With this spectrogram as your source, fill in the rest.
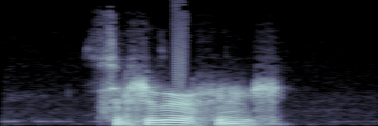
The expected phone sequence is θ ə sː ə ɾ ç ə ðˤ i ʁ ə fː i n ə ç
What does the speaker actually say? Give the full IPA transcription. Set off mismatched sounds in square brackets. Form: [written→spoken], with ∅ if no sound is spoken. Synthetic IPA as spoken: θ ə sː ə [ɾ→l] ç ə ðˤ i ʁ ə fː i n ə ç

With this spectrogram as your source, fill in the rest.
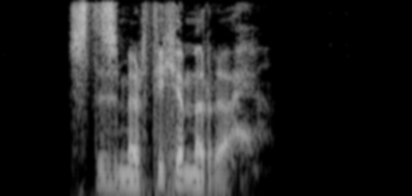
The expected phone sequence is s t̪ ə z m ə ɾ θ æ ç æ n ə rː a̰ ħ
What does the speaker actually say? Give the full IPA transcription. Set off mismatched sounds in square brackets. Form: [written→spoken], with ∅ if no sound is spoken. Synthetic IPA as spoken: s t̪ ə z m ə ɾ θ [æ→i] ç æ [n→m] ə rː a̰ ħ

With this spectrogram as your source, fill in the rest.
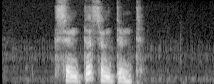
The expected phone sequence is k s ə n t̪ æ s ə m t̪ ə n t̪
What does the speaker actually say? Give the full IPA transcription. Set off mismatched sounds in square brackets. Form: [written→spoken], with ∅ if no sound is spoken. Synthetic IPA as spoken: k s ə n t̪ æ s ə [m→n] t̪ ə n t̪

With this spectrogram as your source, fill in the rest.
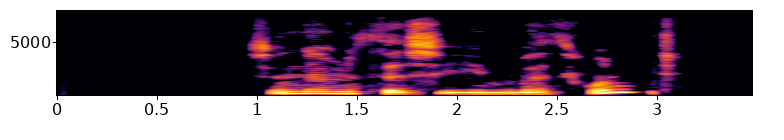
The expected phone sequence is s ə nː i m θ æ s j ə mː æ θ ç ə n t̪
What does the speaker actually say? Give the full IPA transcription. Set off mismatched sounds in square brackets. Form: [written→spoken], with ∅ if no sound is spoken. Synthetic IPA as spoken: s ə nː [i→æ] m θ æ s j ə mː æ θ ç ə n t̪

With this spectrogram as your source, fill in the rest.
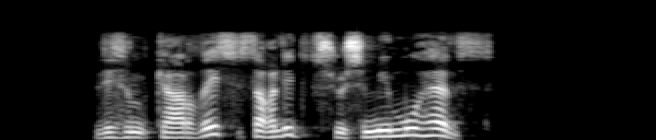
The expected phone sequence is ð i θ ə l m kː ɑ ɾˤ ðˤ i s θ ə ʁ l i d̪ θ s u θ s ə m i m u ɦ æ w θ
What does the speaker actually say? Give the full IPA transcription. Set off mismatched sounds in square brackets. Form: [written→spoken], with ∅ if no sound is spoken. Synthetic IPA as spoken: ð i θ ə [l→∅] m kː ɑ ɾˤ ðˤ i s θ ə ʁ l i d̪ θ s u [θ→∅] s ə m i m u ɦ æ [w→v] θ

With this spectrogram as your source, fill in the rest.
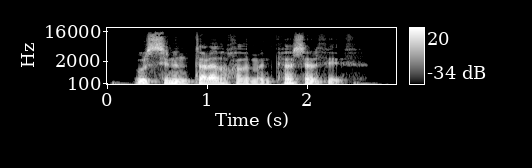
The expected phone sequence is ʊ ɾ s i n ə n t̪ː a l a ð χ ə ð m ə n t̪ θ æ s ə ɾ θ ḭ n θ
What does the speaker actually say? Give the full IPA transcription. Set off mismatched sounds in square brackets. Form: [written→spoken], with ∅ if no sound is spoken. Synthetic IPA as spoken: ʊ ɾ s i n ə n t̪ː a [l→ɾ] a ð χ ə ð m ə n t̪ θ æ s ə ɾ θ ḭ [n→∅] θ

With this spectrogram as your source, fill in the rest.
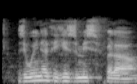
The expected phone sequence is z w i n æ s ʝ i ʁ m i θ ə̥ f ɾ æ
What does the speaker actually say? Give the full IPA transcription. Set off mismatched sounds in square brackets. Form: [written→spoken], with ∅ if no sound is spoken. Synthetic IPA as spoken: z w i n æ [s→θ] ʝ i [ʁ→z] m i [θ→s] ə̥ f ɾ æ

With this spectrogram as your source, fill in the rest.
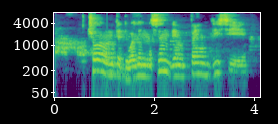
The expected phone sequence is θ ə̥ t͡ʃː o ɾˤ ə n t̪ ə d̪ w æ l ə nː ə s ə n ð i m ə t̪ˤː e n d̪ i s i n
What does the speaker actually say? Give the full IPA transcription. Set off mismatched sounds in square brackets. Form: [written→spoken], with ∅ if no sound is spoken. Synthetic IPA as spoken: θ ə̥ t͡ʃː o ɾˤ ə n t̪ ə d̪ w æ l ə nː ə s ə n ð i m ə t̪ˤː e n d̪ i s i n

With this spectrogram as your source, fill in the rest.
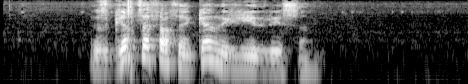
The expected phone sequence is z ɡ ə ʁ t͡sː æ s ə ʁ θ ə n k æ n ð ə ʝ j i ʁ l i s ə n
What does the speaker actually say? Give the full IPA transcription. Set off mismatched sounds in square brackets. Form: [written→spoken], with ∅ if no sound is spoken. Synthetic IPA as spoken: z ɡ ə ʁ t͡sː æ [s→f] ə ʁ θ ə n k æ n ð ə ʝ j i [ʁ→ð] l i s ə n

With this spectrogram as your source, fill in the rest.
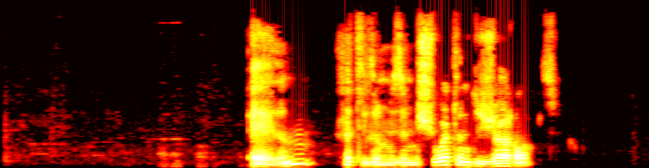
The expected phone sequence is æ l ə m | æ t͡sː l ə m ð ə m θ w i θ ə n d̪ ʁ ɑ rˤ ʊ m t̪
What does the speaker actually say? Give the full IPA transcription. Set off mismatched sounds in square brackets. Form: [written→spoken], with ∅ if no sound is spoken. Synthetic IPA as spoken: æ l ə m | æ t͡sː l ə m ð ə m [θ→ʃ] w [i→æ] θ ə n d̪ [ʁ→ʒ] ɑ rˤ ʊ m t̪

